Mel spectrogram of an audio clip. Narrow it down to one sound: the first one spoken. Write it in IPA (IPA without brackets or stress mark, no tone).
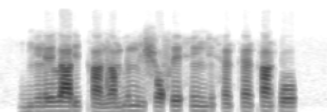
ɡ͡b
